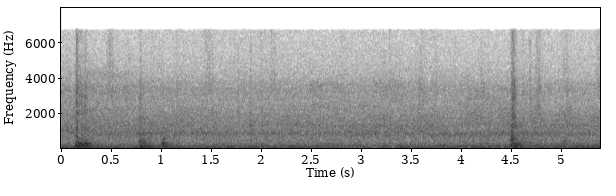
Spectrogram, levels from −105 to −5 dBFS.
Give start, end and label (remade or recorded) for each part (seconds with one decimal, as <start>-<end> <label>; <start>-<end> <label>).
0.0-5.4 recorded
